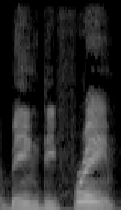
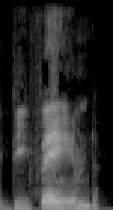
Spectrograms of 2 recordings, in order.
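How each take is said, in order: First: "defamed" misspoken as "deframe"; slip of the tongue. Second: Said in the usual way. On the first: Real, not acted. Reader tripping over a verse, "defamed" slipping into "deframe". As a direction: stumble on "defamed", adding an r: "de-frame". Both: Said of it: "or excuse me".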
